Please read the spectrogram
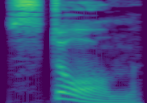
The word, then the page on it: storm: anglais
